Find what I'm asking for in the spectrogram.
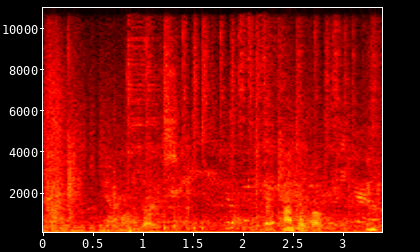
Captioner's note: overlapping chatter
